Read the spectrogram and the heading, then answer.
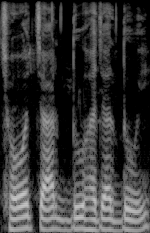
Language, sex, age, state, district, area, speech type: Santali, male, 18-30, Jharkhand, Pakur, rural, spontaneous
